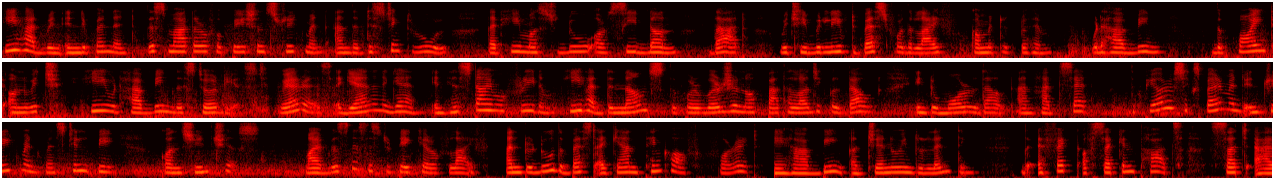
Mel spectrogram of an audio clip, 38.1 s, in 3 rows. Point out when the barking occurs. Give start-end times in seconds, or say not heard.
not heard.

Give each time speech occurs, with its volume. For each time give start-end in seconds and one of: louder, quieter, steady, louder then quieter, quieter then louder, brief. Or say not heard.
0.0-38.0 steady.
